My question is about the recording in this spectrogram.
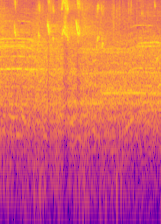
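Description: Busy sound of volleyball play in a large, echoing hall: sneakers squeaking on the court, the ball being struck and voices of players and spectators. A cluster of sharp hits and squeaks comes in the first second.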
